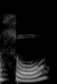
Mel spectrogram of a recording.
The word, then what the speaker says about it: saw: Bacanya saw, walaupun ada w-nya nggak kedengeran.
